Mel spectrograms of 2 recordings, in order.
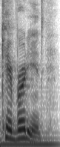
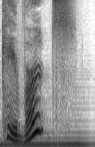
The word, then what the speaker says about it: Cape Verdeans: He was working with Cape Verdeans. He called it Cape Verts. Nigga, you couldn't even say it right.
